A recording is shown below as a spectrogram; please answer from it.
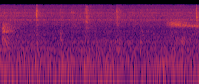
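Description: Steady room hum with a few soft, separate clicks from laptop keys.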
